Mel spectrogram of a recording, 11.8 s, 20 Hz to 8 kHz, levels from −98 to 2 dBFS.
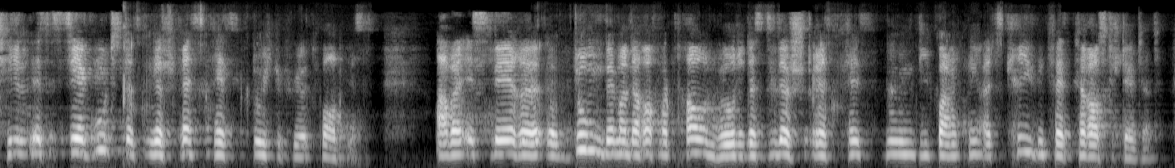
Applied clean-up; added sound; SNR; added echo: neural mask model DeepFilterNet 3.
